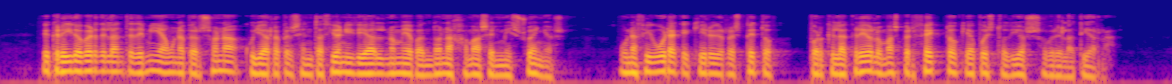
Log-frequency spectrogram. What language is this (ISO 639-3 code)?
spa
